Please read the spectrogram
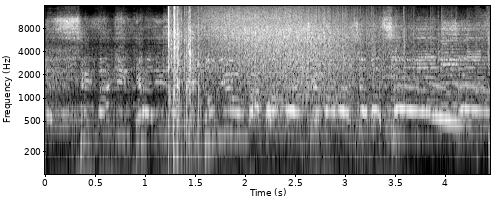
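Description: Arena pyrotechnics firing: a sharp bang about a second in, then a loud steady hiss that lasts almost to the end. Under it a voice holds one long note over music, dropping in pitch near the end.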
